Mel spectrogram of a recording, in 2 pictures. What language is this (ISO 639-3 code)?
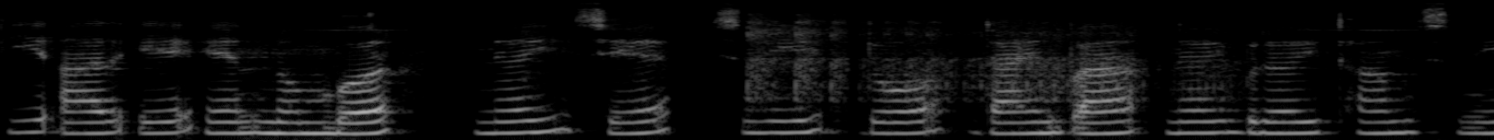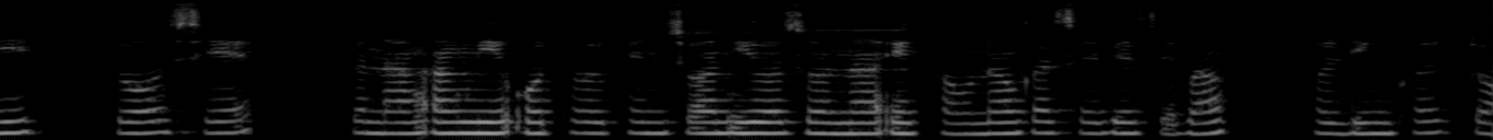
brx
